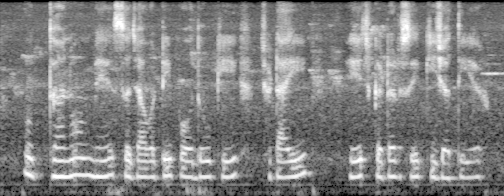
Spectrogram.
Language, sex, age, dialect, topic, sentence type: Hindi, female, 18-24, Marwari Dhudhari, agriculture, statement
